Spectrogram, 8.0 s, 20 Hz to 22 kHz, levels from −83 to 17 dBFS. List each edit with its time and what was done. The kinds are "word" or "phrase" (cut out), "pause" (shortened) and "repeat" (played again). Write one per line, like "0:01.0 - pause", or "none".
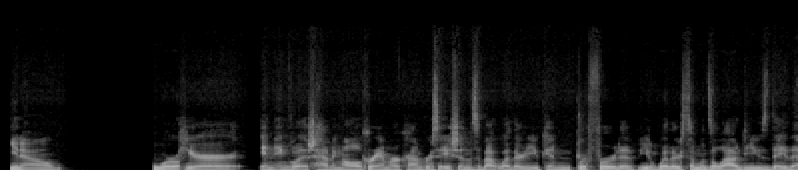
0:01.8 - word
0:03.6 - word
